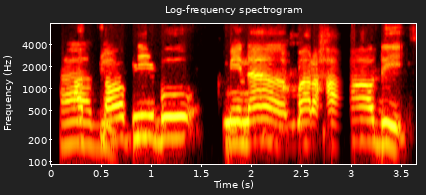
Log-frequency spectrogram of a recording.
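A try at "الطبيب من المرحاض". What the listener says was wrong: Bukan marhadi, mirhadi. Kasroh. Minal mirhadi.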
